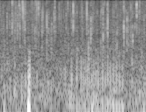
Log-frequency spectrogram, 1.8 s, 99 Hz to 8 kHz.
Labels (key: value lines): label: biophony
recorder: SoundTrap 300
